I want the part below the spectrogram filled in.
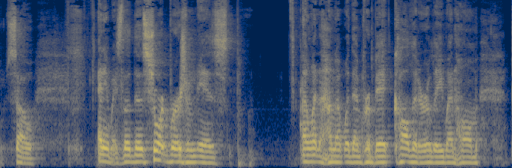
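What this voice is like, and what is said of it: Voice still audibly affected, rough. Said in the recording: “you can hear my voice still ... my voice is still affected”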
